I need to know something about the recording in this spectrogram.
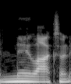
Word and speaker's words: Naloxone: Yeah, Naloxone.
